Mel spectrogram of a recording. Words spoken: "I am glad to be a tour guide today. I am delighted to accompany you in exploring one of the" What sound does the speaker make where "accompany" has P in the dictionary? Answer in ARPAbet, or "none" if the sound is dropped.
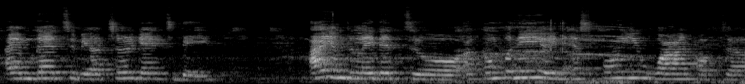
P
